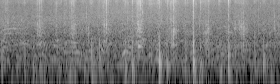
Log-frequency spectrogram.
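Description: A pony's hooves striking a sand arena at a canter: a steady run of thudding hoofbeats, two of them louder a little past the middle.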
